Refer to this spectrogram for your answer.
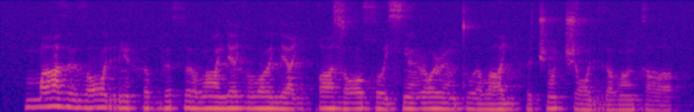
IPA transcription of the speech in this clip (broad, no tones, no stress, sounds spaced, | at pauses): m ɑ ð ʏ ð ɔ rʲ ə̃ h ə b ʏ θ y lˠ ɑ̃ lʲ ɑ ʎ lˠ ʏ lʲ ɑ ʎ qʷ ɑ z ɔ χʷ e sʲ ɑ̃ ɭ ɔ ɭ ə̃ tʷ i lˠ ɑ ʎ h ʏ t͡ʃ ɔ̃ t͡ʃ ɔ rʲ ə lˠ ə̃ k ɑ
